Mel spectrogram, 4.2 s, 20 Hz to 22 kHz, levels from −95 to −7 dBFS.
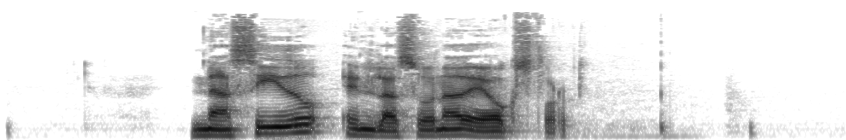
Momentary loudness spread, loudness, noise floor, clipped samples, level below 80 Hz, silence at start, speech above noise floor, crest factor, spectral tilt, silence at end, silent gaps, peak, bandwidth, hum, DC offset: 14 LU; -18 LUFS; -74 dBFS; under 0.1%; -68 dBFS; 0.95 s; 57 dB; 18 dB; -4 dB/octave; 1.4 s; none; -2 dBFS; 16 kHz; none; under 0.1%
